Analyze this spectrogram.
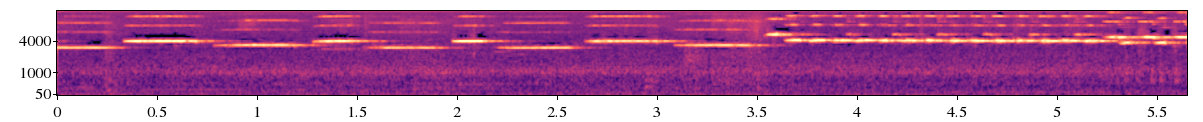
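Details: A purebred male canary, described as Russian, sings clear, steady whistled notes, each held about half a second, then breaks into a faster high rolling trill.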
